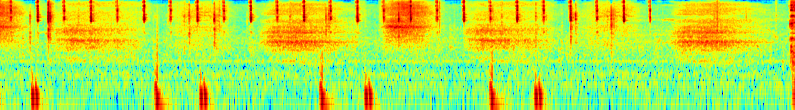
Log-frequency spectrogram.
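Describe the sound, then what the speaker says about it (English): Heartbeat in the Sherlock Holmes: Crimes & Punishments video game during a weak, slow pulse check, soft low thumps in paired lub-dub beats about a second apart, accompanied by faint ticking clicks. "I need to concentrate and count the heartbeats."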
